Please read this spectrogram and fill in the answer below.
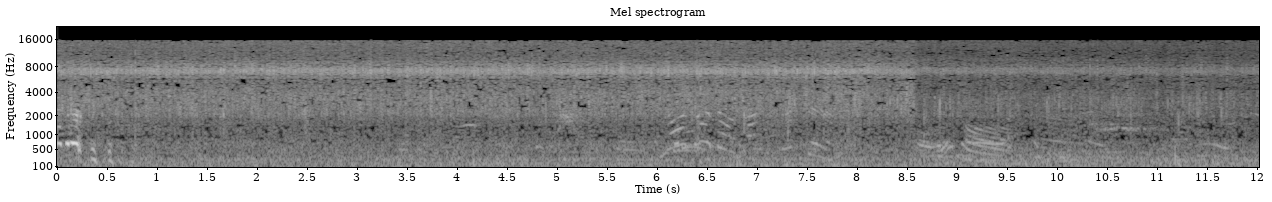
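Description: Splash pad water jets spraying with a steady hiss. About two-thirds of the way through, the jets shut off and the hiss drops to a lower level.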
